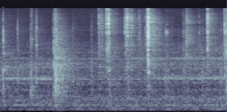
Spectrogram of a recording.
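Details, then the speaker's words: New portable diesel tent heater in tool-chest case with glow plug, starting up: light irregular fuel pump ticking over steady fan hum with faint whistle; heater catching and firing, then pumping heat, normal start. "it sounds like it's already fired up so this is like I said it's diesel so it's got a glow plug and once the glow plug gets hot enough it'll start pumping out Heat"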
